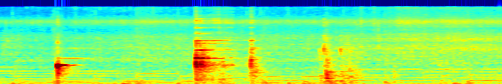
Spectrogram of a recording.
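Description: Vegetables sizzling in a hot kadhai as tomato puree is poured in and stirred with a wooden spatula, with a few sharp knocks against the pan, the loudest about half a second in and another about two seconds in.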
